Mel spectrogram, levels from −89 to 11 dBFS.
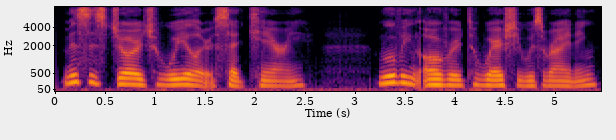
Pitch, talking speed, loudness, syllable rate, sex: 150 Hz, 130 wpm, -17 LUFS, 4.1 syllables/s, female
